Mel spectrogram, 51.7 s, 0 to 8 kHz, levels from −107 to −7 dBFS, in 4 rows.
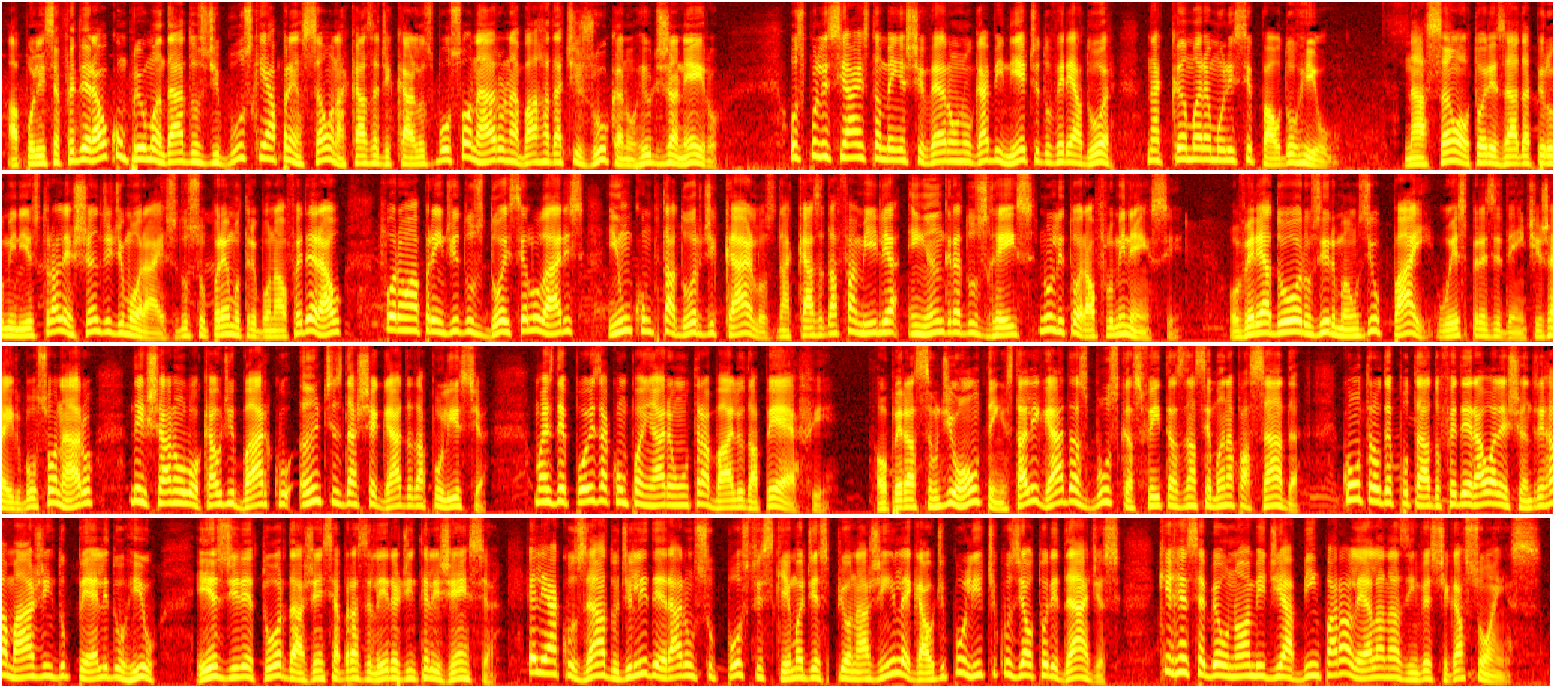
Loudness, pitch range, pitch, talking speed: -26 LUFS, 135-195 Hz, 160 Hz, 170 wpm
